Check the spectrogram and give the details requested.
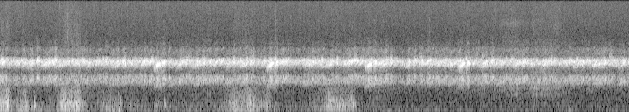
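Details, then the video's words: Frogs singing at a pond in a horse pasture, recorded on a Zoom recorder: a dense, steady trilling chorus with two bright bands, a few louder individual calls standing out, and low thumping rumbles near the start and middle. "Frogs singing"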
